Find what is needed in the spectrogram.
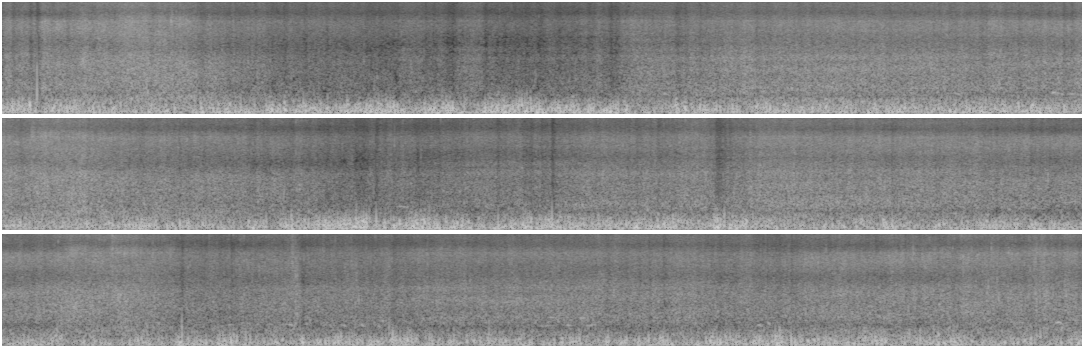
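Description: Wind blowing across the microphone: a steady, low, fluctuating rumble.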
